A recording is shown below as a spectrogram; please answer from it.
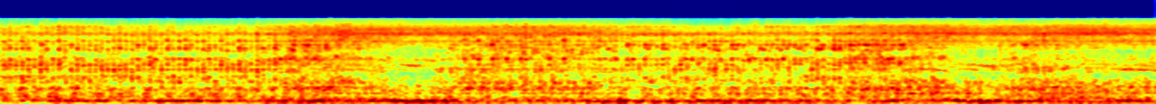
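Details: Dodge Intrepid at warm idle: a busy, light metallic clatter over an even hum; the rattle and a knock occur only when warm and it sounds new when cold; timing chain suspected, not confirmed.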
